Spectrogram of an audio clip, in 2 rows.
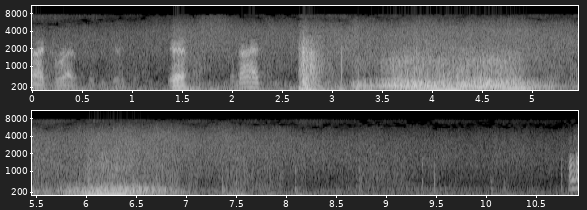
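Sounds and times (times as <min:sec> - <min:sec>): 
speech: 0:00.1 - 0:02.5
police car engine revving and pulling away: 0:02.6 - 0:07.0.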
